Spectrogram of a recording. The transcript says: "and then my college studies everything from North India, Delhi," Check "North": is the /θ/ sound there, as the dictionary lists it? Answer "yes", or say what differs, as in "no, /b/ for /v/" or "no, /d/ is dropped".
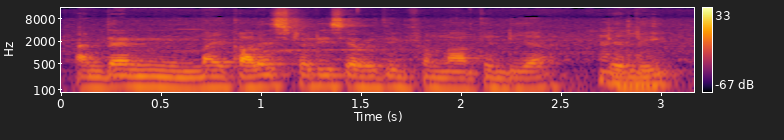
no, /t/ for /θ/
